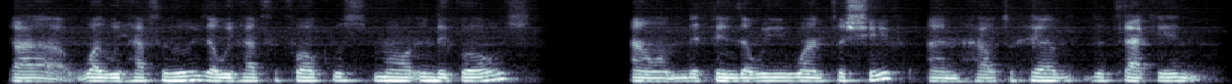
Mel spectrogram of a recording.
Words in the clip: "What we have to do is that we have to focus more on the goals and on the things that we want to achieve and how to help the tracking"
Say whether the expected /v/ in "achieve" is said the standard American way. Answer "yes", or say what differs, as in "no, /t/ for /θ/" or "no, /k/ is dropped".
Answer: no, /f/ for /v/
